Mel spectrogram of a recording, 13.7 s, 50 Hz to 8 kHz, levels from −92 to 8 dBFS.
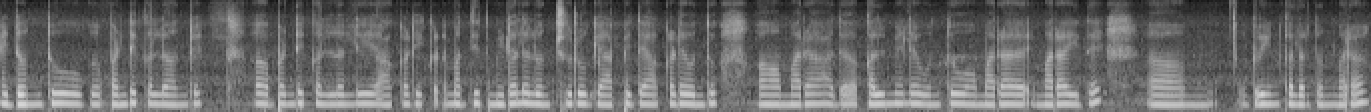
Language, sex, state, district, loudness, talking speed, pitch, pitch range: Kannada, female, Karnataka, Raichur, -19 LUFS, 125 wpm, 210 Hz, 205-220 Hz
